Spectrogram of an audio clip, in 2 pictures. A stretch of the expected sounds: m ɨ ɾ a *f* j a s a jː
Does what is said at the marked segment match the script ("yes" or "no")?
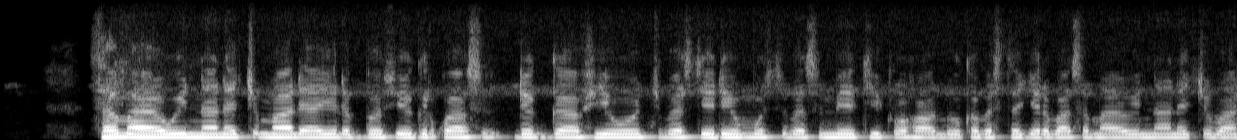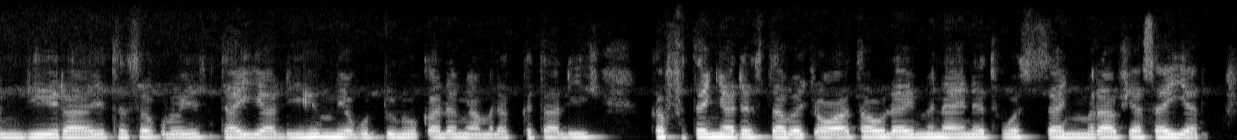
yes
